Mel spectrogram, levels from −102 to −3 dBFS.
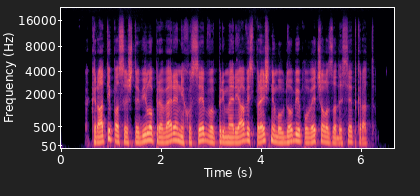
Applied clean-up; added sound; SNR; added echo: neural mask model Resemble Enhance denoiser.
